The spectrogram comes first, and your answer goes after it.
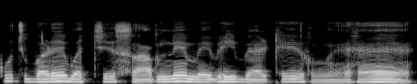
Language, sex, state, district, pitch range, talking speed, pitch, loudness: Hindi, male, Jharkhand, Palamu, 110-125 Hz, 130 wpm, 120 Hz, -15 LUFS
